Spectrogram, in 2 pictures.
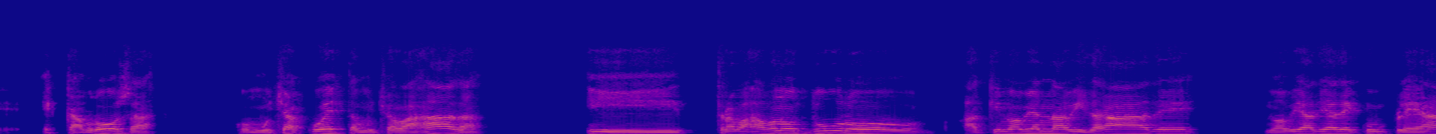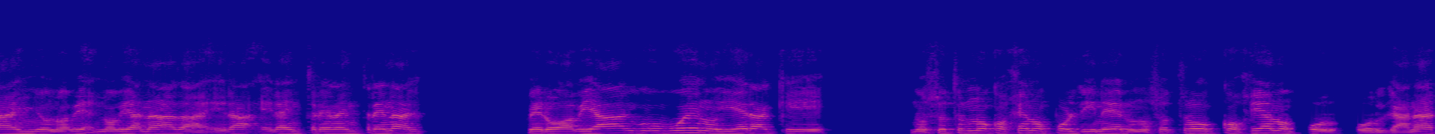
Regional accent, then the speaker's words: Villalba, Puerto Rico; En mi pueblo, en el pueblo de Villalba

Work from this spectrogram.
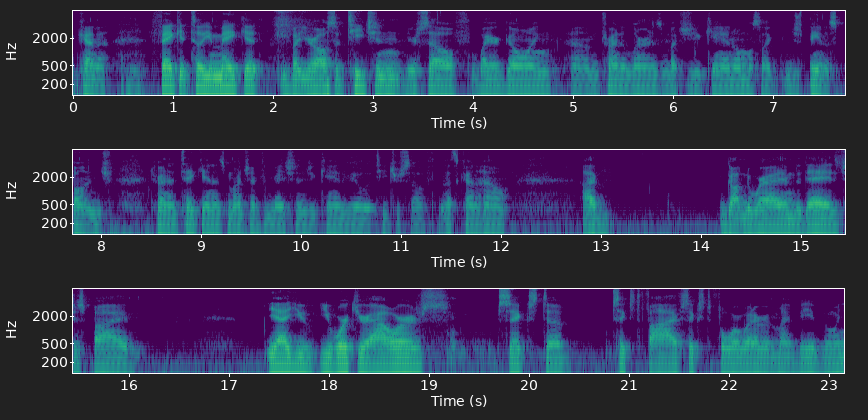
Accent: Oklahoma City, Oklahoma, United States; now in Dallas, United States; moved down here to Dallas. I'm originally from Oklahoma City.

